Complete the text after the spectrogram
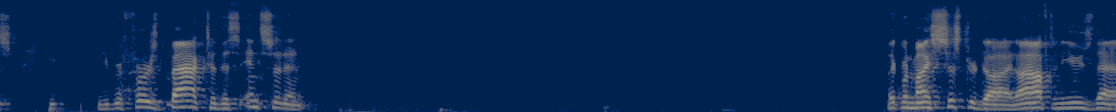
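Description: A man speaks slowly and earnestly into a microphone, heard over a loudspeaker in a room.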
